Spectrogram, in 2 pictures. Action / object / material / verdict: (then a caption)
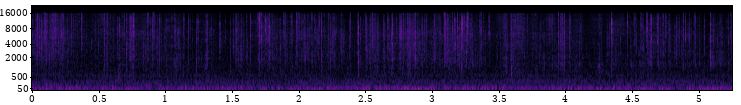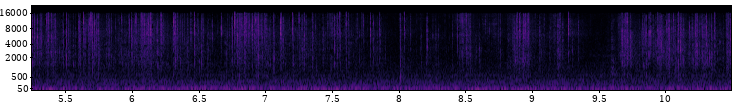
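scrape / thin clear plastic bag / plastic / none. A thin, empty, hand-sized clear ULINE plastic bag is held in both hands and crumpled and crinkled with the fingertips in front of the chest. Dense, continuous crackling and crinkling fills the clip with bright, sharp snaps over a steady low hum. The sound stays at an even level throughout, with no pauses.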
